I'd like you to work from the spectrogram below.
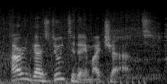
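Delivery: zesty, slightly high delivery. Demonstrating greeting their chat, saying it with a bit of zest. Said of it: "Saying my chat with a little bit of zest in your voice".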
